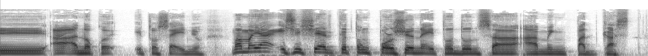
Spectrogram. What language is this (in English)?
Filipino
